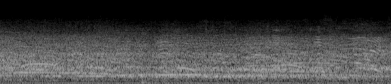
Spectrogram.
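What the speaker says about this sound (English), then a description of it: "Crowd beginning to get restless." Restless crowd murmur fills an arena during a 1986 Mike Tyson boxing match, a steady, dense wash of many voices at moderate level with no clear peaks.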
